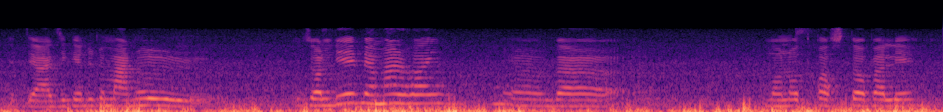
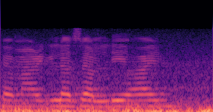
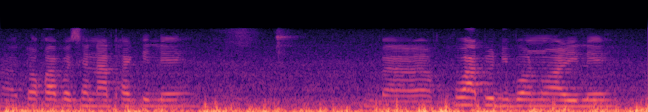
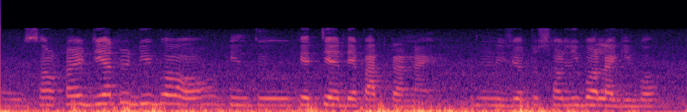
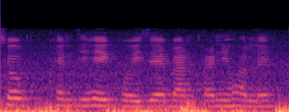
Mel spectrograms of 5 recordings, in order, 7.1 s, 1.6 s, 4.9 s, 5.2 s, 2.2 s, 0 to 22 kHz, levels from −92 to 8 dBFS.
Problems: none marked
